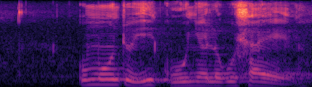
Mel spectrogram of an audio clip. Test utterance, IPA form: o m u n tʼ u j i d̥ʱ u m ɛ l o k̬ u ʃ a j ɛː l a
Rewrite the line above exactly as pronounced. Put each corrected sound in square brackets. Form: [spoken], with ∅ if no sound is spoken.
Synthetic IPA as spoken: [u] m u n tʼ u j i [ɡ̥ʱ] u [ɲ] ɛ l o k̬ u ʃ a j ɛː l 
